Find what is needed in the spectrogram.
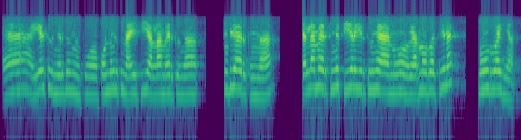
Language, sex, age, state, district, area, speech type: Tamil, female, 45-60, Tamil Nadu, Erode, rural, conversation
